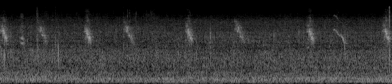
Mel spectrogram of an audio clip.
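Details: Fledgling sparrows arriving to be fed at a Tenmangu shrine, May 18, 2021: short, sharp, high chirps repeated irregularly every half second or so against low ambient noise.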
